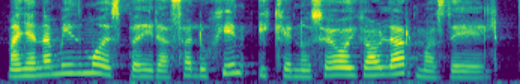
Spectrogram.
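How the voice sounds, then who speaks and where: A woman's voice: fairly high pitch, lively intonation, a little fast, natural voice. Woman narrator voicing an irritable young man, feverish, curt, insistent, storybook reading.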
